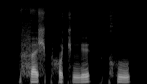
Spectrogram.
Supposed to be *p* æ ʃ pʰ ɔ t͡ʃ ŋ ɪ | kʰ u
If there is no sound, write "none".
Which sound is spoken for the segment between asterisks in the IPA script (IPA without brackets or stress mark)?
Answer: f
